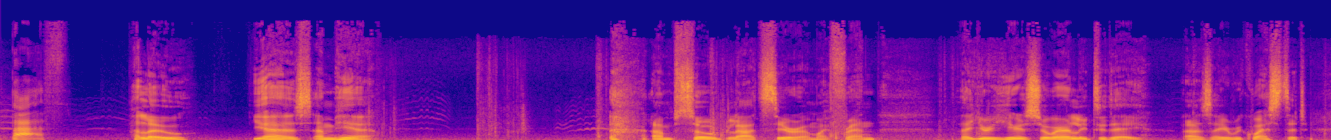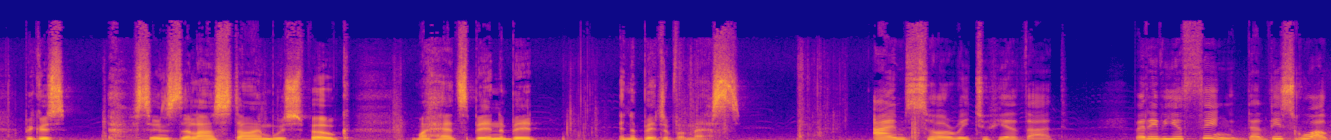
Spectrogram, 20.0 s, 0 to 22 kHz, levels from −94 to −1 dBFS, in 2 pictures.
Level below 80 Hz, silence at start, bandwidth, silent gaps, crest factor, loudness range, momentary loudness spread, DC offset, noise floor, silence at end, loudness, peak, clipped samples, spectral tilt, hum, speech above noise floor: -54 dBFS; 0 s; 19 kHz; none; 22 dB; 4 LU; 15 LU; under 0.1%; -49 dBFS; 0 s; -22 LUFS; -2 dBFS; under 0.1%; -3.5 dB/octave; none; 27 dB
